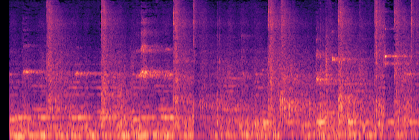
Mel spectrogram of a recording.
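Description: Sepak takraw ball being kicked back and forth over the net: a series of sharp thuds at uneven intervals, echoing in a large sports hall.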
